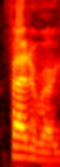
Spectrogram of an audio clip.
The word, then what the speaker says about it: Federer: do you know Wow is it better or Federer yes that one in eight pieces she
